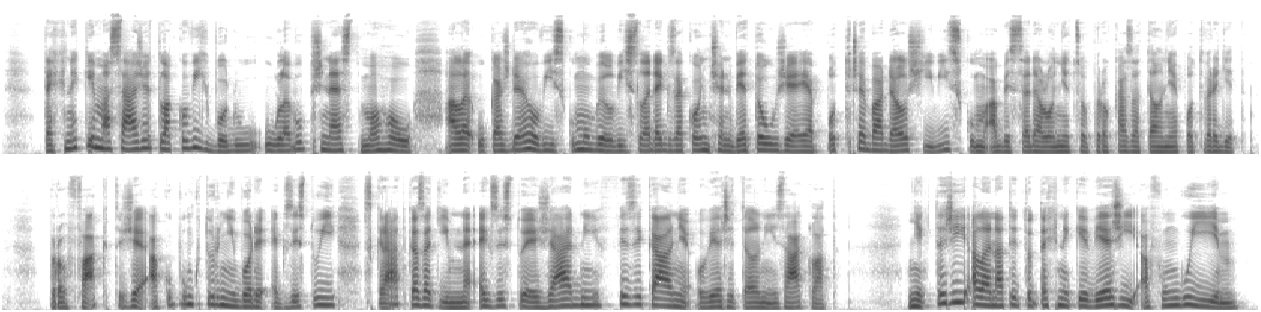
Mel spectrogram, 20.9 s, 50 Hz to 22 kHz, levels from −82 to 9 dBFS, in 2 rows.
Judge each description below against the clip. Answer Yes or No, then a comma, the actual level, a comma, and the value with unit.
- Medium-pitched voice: Yes, medium, 155 Hz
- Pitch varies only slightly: No, average, 4.9 semitones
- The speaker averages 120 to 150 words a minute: Yes, average, 140 wpm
